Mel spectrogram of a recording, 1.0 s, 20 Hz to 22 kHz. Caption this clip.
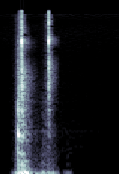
Button Click 02
The click of a small button being pressed and released.
The button belongs to a tape cassette player.
Click, Tape, Player, Release, Button, Machine, Casette, Press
